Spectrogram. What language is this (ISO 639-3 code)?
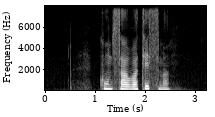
nor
